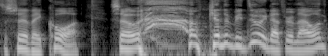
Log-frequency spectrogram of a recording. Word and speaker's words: Survey Corps: uh and i still keep calling it the survey corpse even though i've actually been told that it's supposed to pronounce the survey core so i'm gonna be doing that from that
